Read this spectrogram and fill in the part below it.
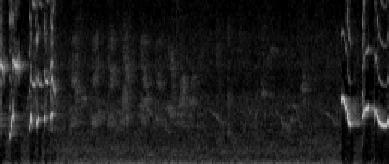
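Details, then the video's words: Anis kembang (orange-headed thrush) song of the 'ngeplong nembak' type, for stimulating and tutoring other birds: a burst of high looping whistles, several seconds of faint background chatter, then loud wavering whistled phrases. "ANIS KEMBANG NGEPLONG NEMBAK BUAT PANCINGAN"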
